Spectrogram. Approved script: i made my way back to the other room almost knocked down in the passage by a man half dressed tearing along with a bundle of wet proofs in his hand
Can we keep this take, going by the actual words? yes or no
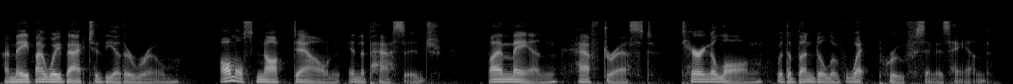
yes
